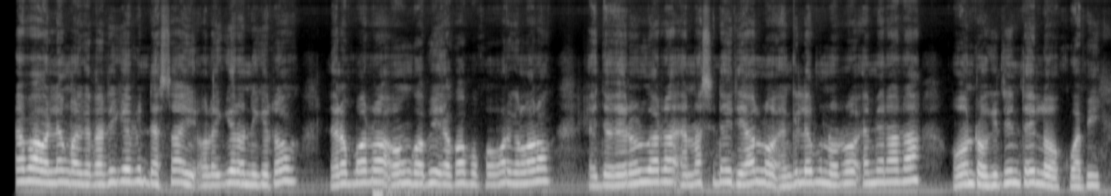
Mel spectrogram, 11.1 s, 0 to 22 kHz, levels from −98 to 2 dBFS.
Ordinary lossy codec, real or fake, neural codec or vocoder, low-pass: none; fake; vocoder, 44.1 kHz, 128 mel bands every 256 samples, BigVGAN v2; none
